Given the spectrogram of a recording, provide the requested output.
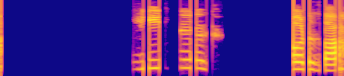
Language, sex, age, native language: Icelandic, male, 10, Icelandic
